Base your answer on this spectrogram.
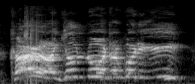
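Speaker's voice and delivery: shrill, loud, ridiculously exaggerated Japanese accent. Describing a scene, quoting the Japanese guy in Trey Parker's ridiculous Japanese accent. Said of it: "doing that ridiculous Japanese accent".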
